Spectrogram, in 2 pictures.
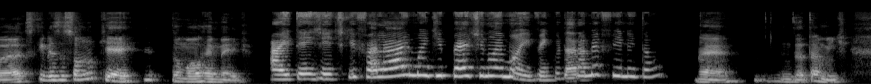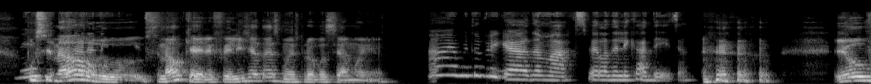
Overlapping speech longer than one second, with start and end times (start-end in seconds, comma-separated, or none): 9.0-10.2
